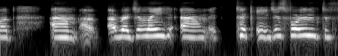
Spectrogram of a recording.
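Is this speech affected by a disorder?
Yes: quadriplegic cerebral palsy.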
